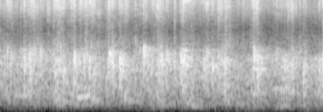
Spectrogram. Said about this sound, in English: So perhaps uh, we could give these guys a round of applause quickly. Thank you for joining me.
